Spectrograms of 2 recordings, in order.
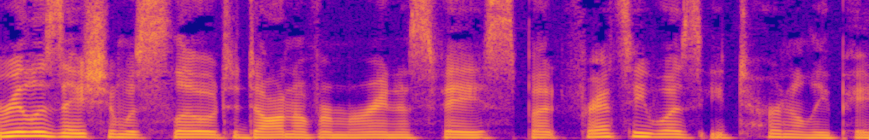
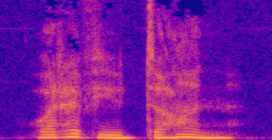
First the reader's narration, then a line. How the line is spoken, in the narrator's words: gasped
